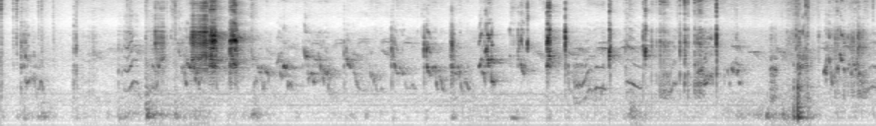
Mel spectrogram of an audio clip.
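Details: Pet parakeets sing happily with a mix of harsh squawks, chirpy warbles and clicking chatter, one loud squawk near the middle rising above the rest, over a low electrical hum.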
